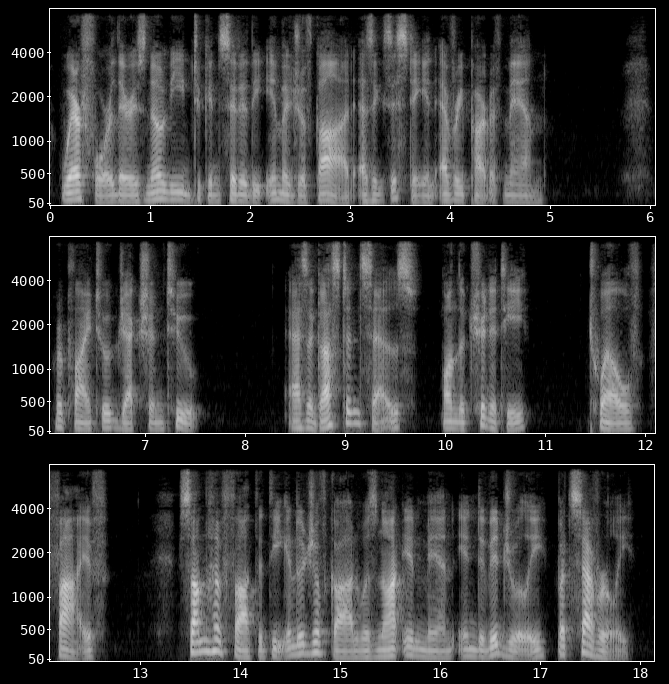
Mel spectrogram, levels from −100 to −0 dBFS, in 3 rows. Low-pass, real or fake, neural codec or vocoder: 7.2 kHz; fake; codec, 24 kHz, 0.9 kbps, WavTokenizer, medium speech release version 2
